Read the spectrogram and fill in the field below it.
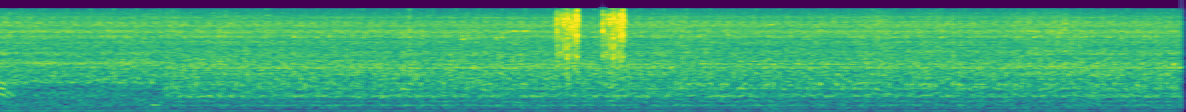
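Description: A fire engine idles steadily nearby.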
